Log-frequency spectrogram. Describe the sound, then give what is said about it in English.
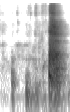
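A couple of soft, catching breaths build up, then one loud, explosive sneeze bursts out, trailing off quickly. “I'm going to sneeze.”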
